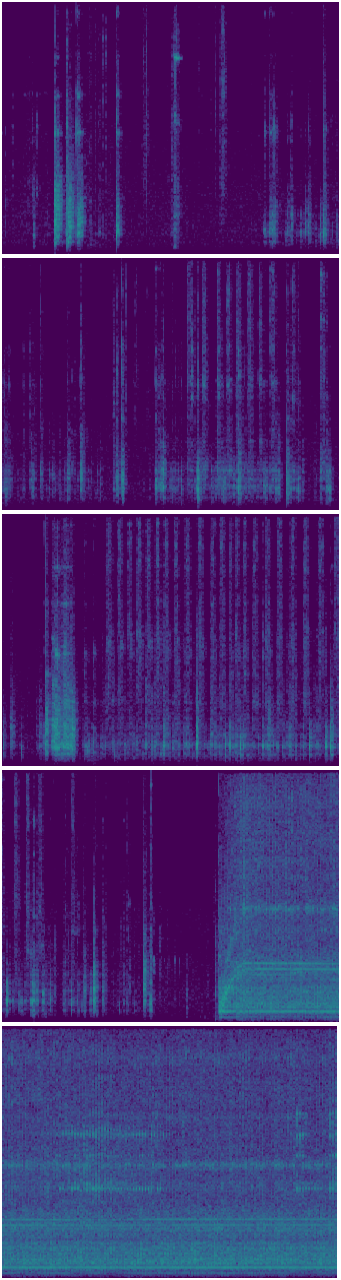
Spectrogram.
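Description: Metal castings handled and set down on a workbench: a run of clinks, knocks and scrapes, loudest about ten seconds in. About sixteen seconds in, a metal lathe starts being heard running, a steady mechanical drone with a few held tones.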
